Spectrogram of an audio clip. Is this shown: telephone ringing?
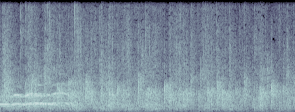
no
